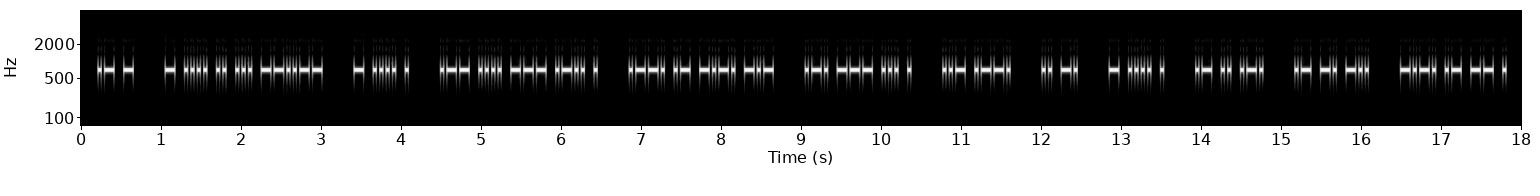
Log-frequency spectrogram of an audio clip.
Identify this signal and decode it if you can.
Morse code, heard as a keyed tone, about 30 wpm, 700 Hz. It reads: AT THIS, THE WHOLE PACK ROSE UP IN THE AIR AND CAME
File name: 10-Chapter-10 30 WPM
